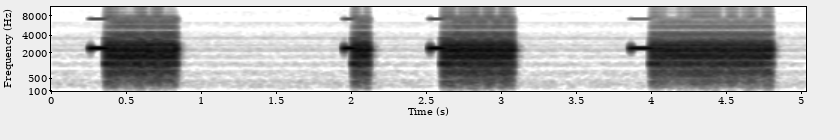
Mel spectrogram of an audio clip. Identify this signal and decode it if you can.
ACARS aircraft data, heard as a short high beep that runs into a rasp, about 2400 baud.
